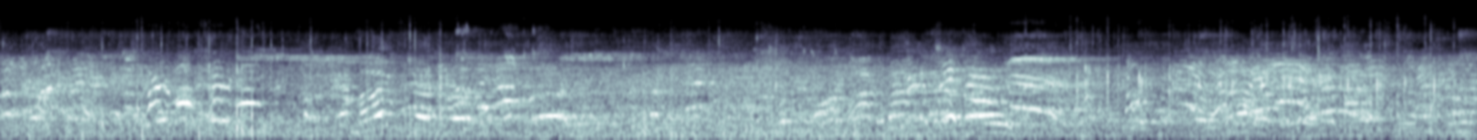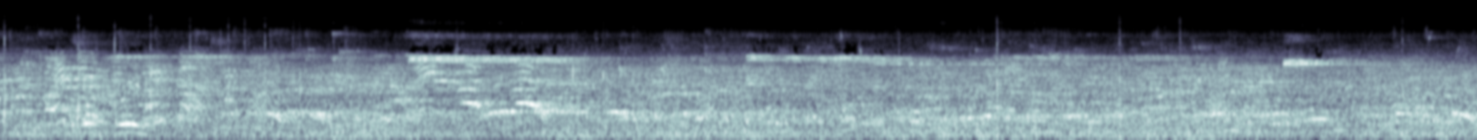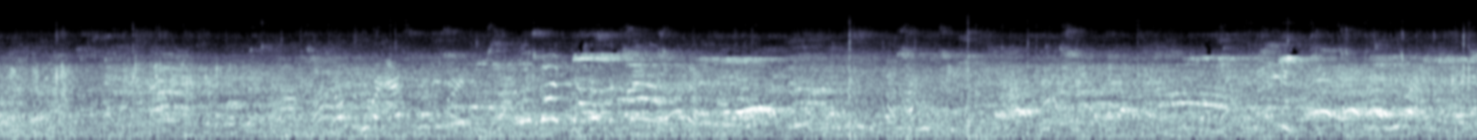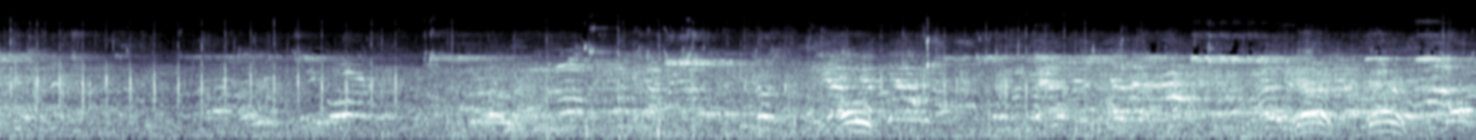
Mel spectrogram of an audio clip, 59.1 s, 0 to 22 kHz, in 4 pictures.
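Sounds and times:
sneaker squeaks: 0.8s - 8.0s, 15.0s - 27.0s, 27.6s - 29.2s, 33.6s - 37.4s, 38.0s - 40.5s, 41.3s - 52.1s, 52.8s - 59.0s.

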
